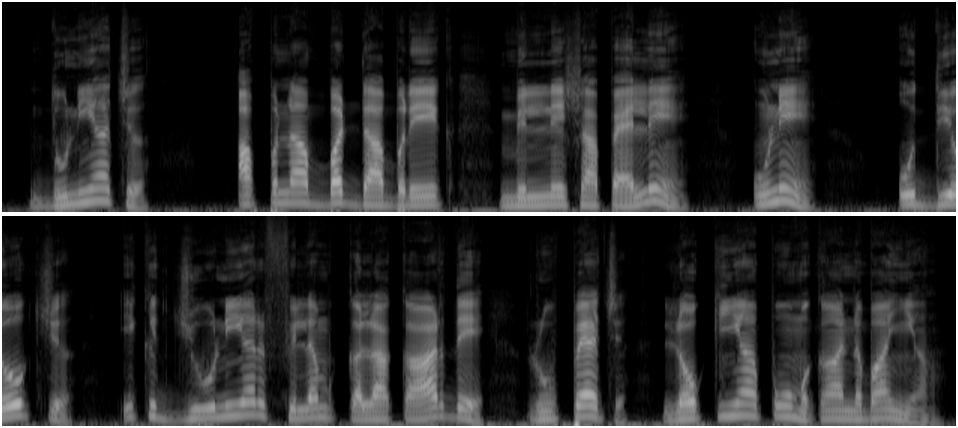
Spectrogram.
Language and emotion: Dogri, neutral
